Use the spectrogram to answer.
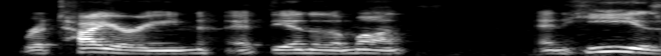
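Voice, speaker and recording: The voice is a man's, at a medium pitch with ordinary pitch variation. He talks at a fairly slow pace. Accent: Upper Midwest. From Michigan. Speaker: YouTube channel co-host. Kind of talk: casual livestream chat. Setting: off-grid cabin livestream.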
